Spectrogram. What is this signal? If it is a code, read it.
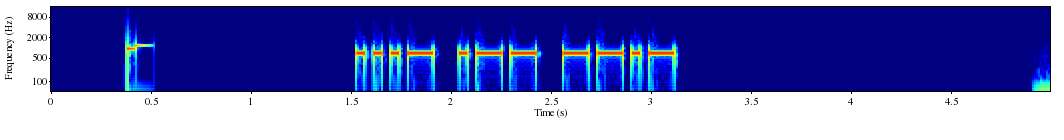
Morse code, heard as a keyed tone, about 28 wpm, 700 Hz. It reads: VWQ
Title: USA Call Sign Postfixes - 3 Letters 28wpm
